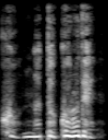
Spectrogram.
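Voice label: Voice, Japanese; Alva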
